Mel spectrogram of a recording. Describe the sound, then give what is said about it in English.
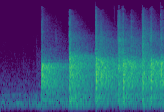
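A short burst of audience clapping starts after a brief quiet moment, with about five sharp, steady beats that ring out loud and bright, and no voices. “Chris Murphy, please clap.”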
